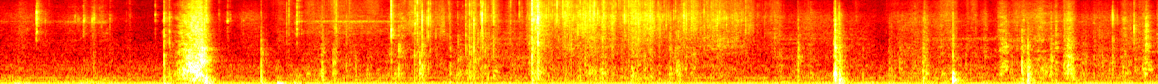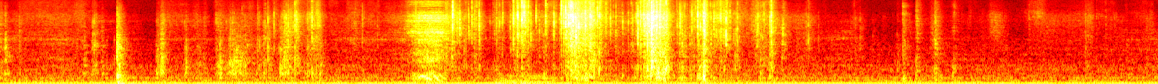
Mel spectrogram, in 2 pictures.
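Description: Cardboard of a Panini Contenders Football hobby box being torn open, then a card pack wrapper ripped and crinkled, in short bursts of tearing that are loudest near the end.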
